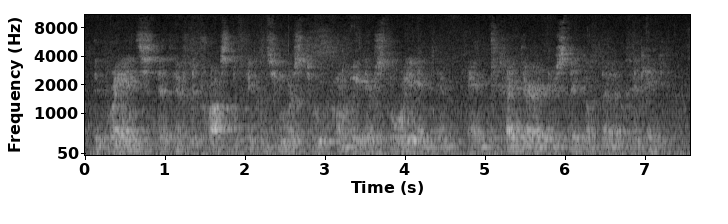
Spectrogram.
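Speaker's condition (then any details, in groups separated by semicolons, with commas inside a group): No condition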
